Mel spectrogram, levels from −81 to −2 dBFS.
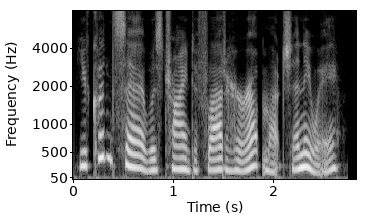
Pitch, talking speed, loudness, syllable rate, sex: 215 Hz, 255 wpm, -17 LUFS, 5.8 syllables/s, female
